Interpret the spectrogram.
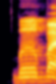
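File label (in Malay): "bebat", Malay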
